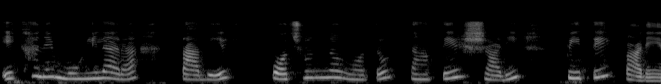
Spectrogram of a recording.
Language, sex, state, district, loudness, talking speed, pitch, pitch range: Bengali, female, West Bengal, Jalpaiguri, -35 LUFS, 90 wpm, 285 Hz, 240-320 Hz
